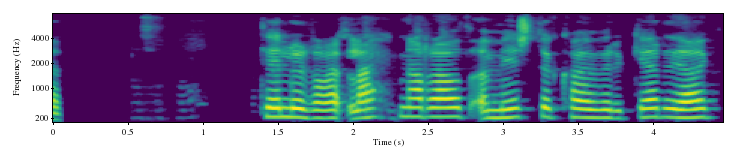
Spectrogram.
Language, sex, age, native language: Icelandic, female, 40-49, Icelandic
